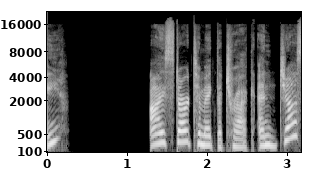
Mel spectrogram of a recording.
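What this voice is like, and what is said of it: Usual voice. Nothing is said of it.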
